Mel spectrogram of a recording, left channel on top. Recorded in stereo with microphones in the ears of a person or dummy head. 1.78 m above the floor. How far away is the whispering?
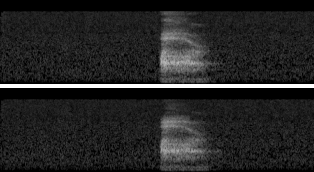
About 1.4 m.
